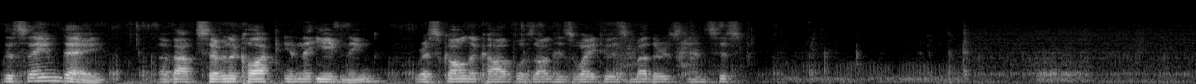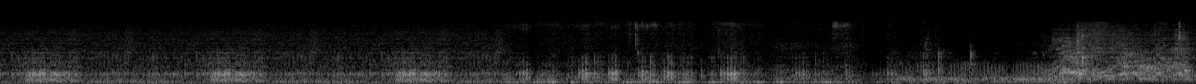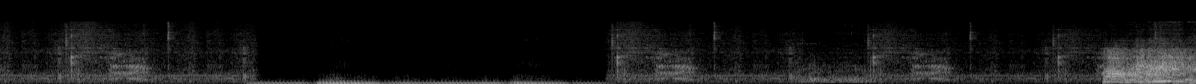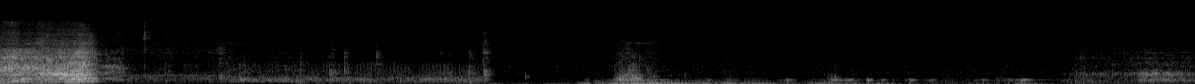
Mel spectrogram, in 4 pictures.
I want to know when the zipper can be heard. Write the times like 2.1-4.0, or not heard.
6.0-7.6, 22.4-24.0, 34.9-36.9.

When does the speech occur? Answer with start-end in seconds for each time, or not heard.
0.0-7.4.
